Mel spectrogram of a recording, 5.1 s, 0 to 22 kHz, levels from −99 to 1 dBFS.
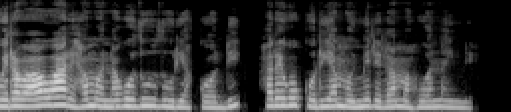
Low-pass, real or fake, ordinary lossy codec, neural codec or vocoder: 19.8 kHz; fake; none; vocoder, 48 kHz, 128 mel bands, Vocos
